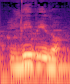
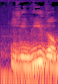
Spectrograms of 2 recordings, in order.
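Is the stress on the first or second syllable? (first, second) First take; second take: first; second. First: The stress is on the first syllable. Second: The stress is on the second syllable. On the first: The speaker calls it wrong. "Se desaconseja, por tanto, la forma esdrújula" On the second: The speaker calls it right. "es llana"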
